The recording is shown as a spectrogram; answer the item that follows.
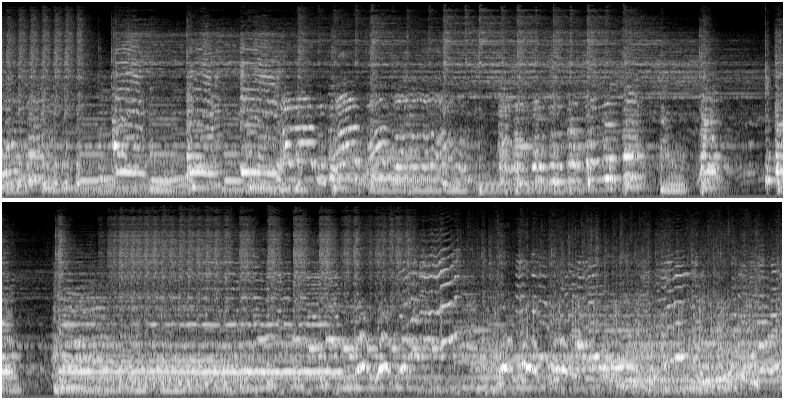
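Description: Live jazz-boogie band playing an instrumental passage: saxophone, electric keyboard, electric guitar, bass, drums and congas. The band drops out briefly about nine seconds in, then comes back in with long held notes.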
